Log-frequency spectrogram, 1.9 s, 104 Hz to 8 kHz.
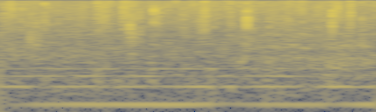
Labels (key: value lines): label: biophony, midshipman
recorder: SoundTrap 500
